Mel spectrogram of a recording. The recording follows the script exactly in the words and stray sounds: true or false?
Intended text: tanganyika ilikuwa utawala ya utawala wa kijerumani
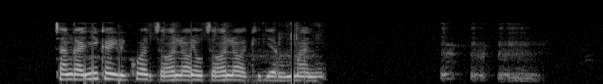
false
